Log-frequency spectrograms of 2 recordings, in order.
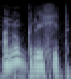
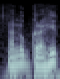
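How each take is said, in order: First: The middle syllable is said as 'gri'. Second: The middle syllable is said as 'gra'. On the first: The speaker calls it right. "हम इसे कहते हैं अनुगृहित" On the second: The speaker calls it wrong. "अनुग्रहित हम बोल देते हैं"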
